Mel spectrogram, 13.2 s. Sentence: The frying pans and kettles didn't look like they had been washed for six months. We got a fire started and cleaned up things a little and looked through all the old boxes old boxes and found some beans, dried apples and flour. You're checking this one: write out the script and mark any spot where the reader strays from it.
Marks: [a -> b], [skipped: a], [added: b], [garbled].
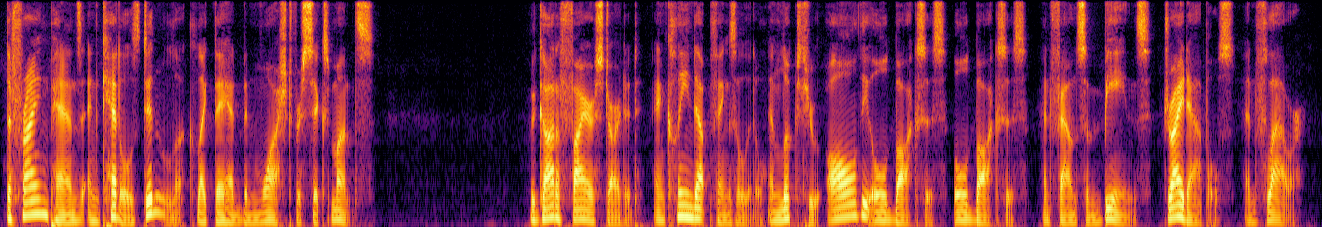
The frying pans and kettles didn't look like they had been washed for six months. We got a fire started and cleaned up things a little and looked through all the old boxes old boxes and found some beans, dried apples and flour.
